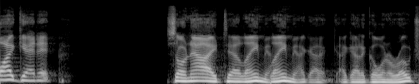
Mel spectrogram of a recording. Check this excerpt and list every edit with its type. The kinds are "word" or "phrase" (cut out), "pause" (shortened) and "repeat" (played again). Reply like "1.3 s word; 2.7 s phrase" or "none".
2.7 s repeat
